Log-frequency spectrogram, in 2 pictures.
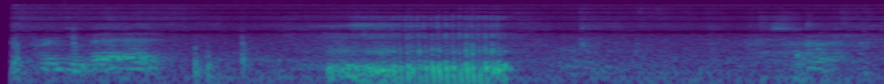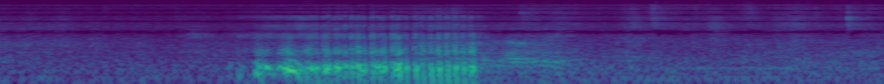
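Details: Snoring from a sleeping pet: two loud, rough, rattling snores about four seconds apart, with quieter breathing between, in a quiet room.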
